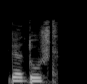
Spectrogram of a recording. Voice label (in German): "geduscht", German; adjectives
